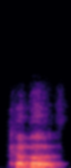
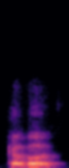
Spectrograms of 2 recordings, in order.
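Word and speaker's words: Qibbutz: And then the last one would be the caboose. Caboose. Yeah, I'll write it out so you'll see how to pronounce it. Caboose. Q-I-B-B-U-T-Z. Caboose. Right? That has a phonetic sound, like nut.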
